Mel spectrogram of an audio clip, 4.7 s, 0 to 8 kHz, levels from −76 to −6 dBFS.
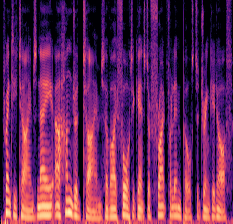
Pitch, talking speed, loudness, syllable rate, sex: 105 Hz, 220 wpm, -17 LUFS, 5.4 syllables/s, male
